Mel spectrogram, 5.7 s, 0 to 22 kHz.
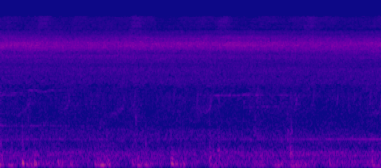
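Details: Summer cicada drone on the Deogeumsan Solbaram-gil forest trail, Namwon, Korea, 16 August 2019: an unbroken, hissing high-pitched buzz filling the air, a few faint bird chirps barely audible below it.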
